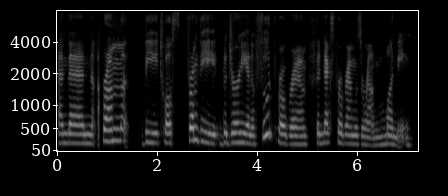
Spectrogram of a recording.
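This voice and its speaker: A woman from the Caribbean speaking as a podcast guest at a middle pitch. She is frank and energetic about her own story and drops casual swear words. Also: a little slow. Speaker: life coach, podcast guest. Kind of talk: candid interview conversation.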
